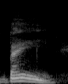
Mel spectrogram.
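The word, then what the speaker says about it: בֵּן: word son the Hebrew word for it is Bane it's pronounced Bane but it's b n the the the the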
